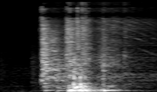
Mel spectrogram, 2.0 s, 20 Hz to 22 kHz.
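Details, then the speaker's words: Oldsmobile 400 G big-block V8 with a Quadrajet, sitting a couple of years, first start after fixing a fuel leak at the filter housing; no coolant, so a short run. Fires first turn with a bark, then a steady, even rumble, no smoke: normal start-up. "I guess it runs good. But no coolant, we can't run it long. There you have it. It runs great. No smoke, no nothing."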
